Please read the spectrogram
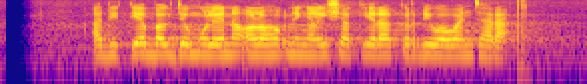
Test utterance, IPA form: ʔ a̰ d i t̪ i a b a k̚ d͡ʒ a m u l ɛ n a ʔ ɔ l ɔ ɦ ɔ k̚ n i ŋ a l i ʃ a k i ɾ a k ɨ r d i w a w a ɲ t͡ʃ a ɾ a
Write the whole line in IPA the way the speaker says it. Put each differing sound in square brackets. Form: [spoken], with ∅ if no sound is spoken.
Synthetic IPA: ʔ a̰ d i t̪ i a b a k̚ d͡ʒ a m u l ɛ n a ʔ ɔ l ɔ ɦ ɔ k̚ n i ŋ a l i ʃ a k i ɾ a k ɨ r d i w a w a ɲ t͡ʃ a ɾ a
